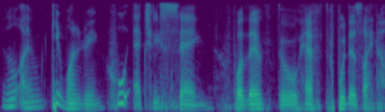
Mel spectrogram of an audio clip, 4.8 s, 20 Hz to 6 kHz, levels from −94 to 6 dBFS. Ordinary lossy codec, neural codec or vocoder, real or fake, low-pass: none; none; real; 5.4 kHz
